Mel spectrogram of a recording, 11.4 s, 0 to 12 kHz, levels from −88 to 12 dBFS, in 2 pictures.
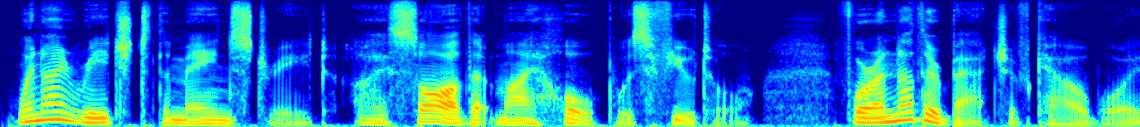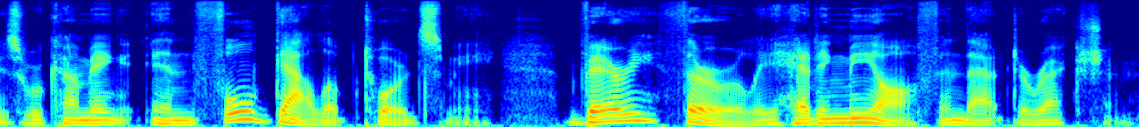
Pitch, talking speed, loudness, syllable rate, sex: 115 Hz, 175 wpm, -21 LUFS, 4.7 syllables/s, male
